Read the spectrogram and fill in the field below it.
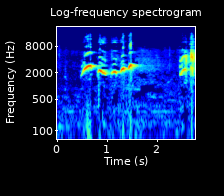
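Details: Sooty-headed bulbul giving shama-style song: a smooth sequence of five sweet whistled notes, slightly wavering in pitch. After a brief gap, a sharper two-part phrase follows.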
